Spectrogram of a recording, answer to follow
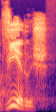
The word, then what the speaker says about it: vírus: Quando você fala vírus, é o rus? Não, é o vi.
